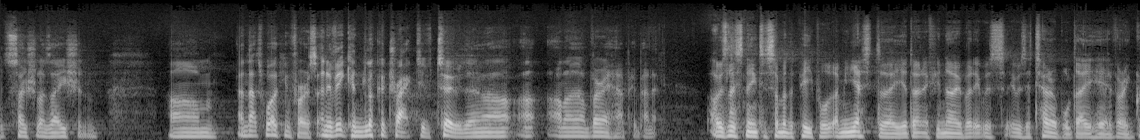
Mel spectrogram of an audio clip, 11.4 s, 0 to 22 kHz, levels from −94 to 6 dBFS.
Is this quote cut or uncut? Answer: uncut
